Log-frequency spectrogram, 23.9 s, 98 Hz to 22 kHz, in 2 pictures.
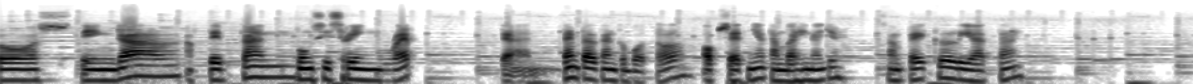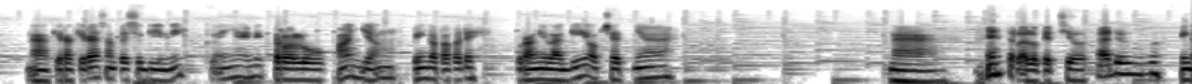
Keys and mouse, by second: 1.3 alt+middle click, 1.9-4.3 drag, 6.9 alt+middle click, 8.6 click, 9.3-10.0 alt+middle drag, 10.7 click, 12.2 alt+middle click, 13.1 click, 16.0 alt+middle click, 17.1 ctrl+z, 17.1-18.3 drag, 18.5-19.7 drag, 19.9 alt+middle click, 20.3 click, 20.7 alt+middle click.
